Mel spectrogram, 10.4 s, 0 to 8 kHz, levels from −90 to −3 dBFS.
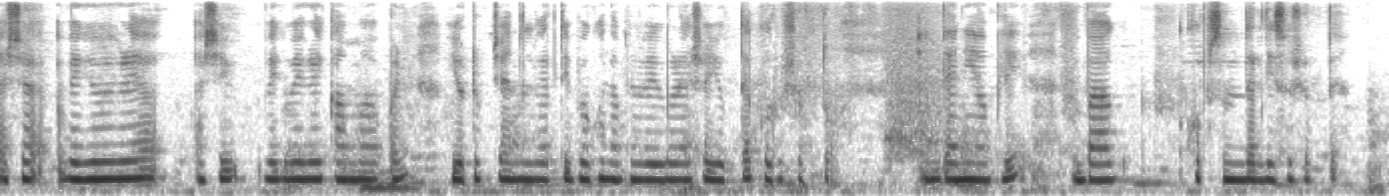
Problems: constant background noise, continuous background conversations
